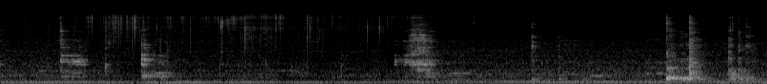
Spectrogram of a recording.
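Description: Chicken shami kababs shallow-frying in oil on a tawa, with a steady sizzle. A spatula scrapes the tawa several times, more strongly near the end, as the kababs are lifted off.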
